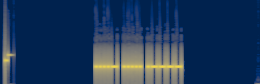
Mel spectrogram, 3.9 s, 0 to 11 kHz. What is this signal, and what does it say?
Morse code, heard as a keyed tone, about 38 wpm, 700 Hz. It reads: 451
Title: Three Challenging Letter-Number Combinations 40wpm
